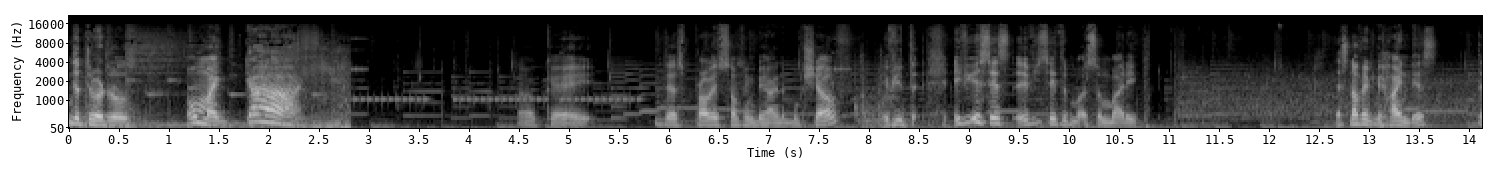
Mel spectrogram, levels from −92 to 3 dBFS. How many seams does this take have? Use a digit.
0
